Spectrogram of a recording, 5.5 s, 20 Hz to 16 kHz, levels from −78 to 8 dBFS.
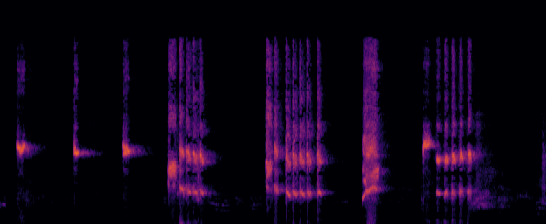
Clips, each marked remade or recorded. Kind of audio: remade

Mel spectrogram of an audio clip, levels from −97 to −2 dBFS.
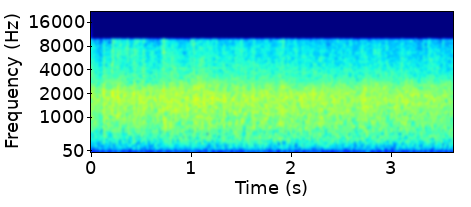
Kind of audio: remade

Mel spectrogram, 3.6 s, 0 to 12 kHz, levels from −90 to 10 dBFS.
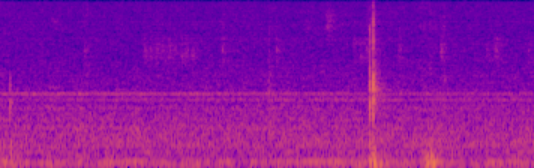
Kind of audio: remade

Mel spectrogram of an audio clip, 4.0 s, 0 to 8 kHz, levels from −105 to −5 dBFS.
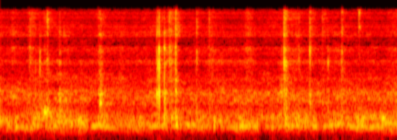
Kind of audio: remade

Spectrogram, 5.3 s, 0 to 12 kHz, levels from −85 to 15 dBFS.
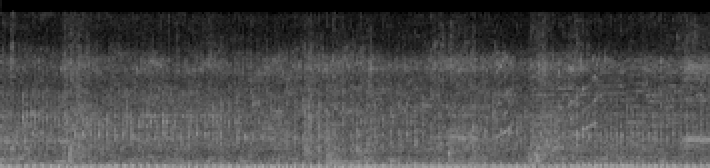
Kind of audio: recorded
